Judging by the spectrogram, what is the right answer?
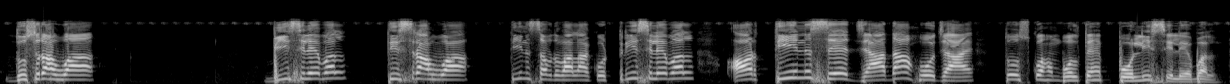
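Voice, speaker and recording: It's a very high-pitched male voice, pushed and bright, clear and resonant, with no echo. An Indian teacher drills English grammar, repeating words at length, quizzing the class call-and-response style, answering his own questions and calling his students "my dear".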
